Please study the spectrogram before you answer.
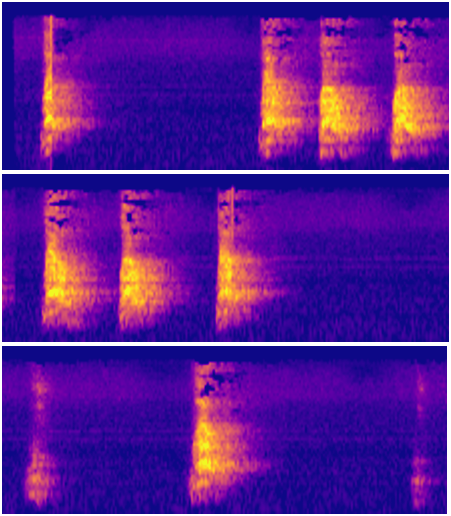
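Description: A small dog barks repeatedly, each bark short, sharp and fairly high-pitched. The barks come in an irregular run of quick bursts, then a few spaced single yaps against an otherwise quiet background.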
